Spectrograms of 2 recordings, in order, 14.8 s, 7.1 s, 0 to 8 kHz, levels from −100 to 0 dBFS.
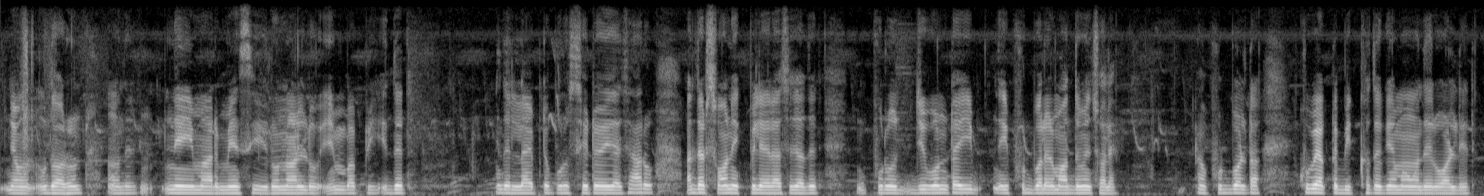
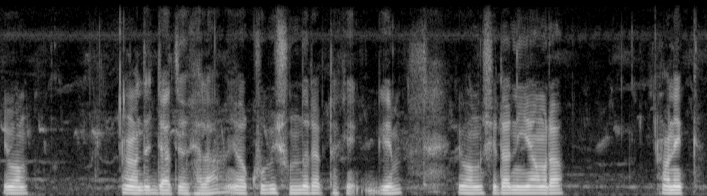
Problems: none marked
